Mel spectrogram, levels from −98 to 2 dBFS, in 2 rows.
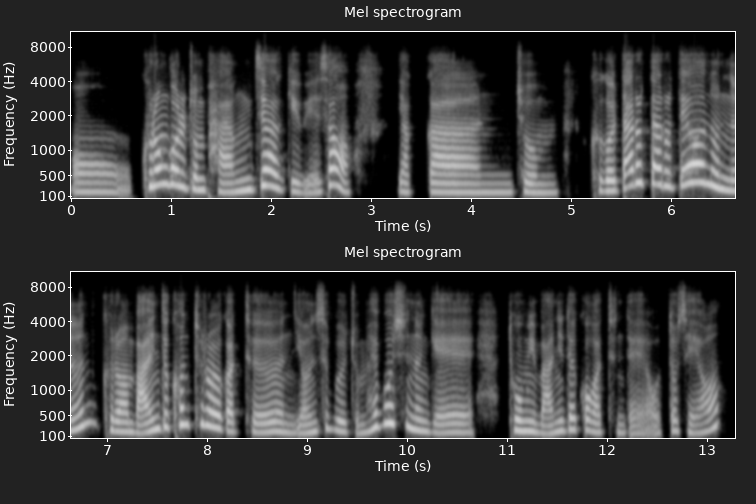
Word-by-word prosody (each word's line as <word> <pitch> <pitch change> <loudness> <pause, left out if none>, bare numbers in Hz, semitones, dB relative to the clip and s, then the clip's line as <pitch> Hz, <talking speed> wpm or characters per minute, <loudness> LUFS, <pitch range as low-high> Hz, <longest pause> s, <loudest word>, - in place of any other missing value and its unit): ...어 180 -1 -4
그런 315 +3 +4
거를 305 -4 +5
좀 230 -3 +1
방지하기 210 - +1
위해서 235 - +1 0.5
약간 175 -1 -1
좀 165 -3 -4 0.3
그걸 200 -1 +1
따로따로 315 - +3
떼어 360 +5 +6
놓는 275 - +1
그런 190 -4 0
마인드컨트롤같은 190 - +1
연습을 190 +5 -4
좀 175 +1 -10
해보시는 275 - +1
게 170 0 -4 0.3
도움이 200 -3 +2
많이 160 +5 -3
될 225 +1 -1
것 215 -1 -2
같은데 170 - -8
어떠세요? 190 - -6
195 Hz, 265 characters per minute, -24 LUFS, 175-270 Hz, 0.5 s, 떼어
